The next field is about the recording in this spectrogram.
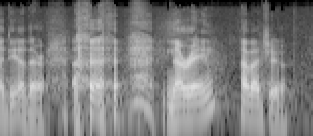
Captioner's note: laughs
